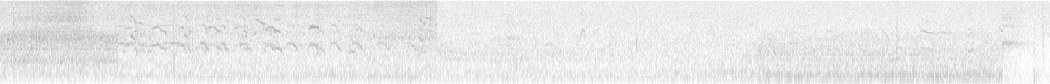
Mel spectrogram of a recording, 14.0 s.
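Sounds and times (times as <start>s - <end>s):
steady low rumble: 5.8s - 13.4s.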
